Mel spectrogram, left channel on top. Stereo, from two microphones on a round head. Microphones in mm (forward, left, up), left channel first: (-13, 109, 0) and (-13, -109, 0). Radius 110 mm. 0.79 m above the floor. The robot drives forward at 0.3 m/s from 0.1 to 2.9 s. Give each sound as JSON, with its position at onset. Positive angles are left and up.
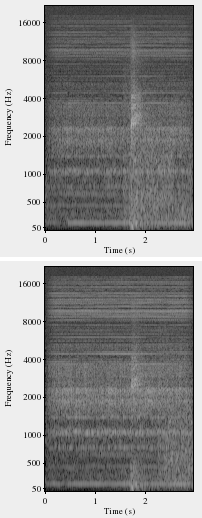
{"t": 1.7, "sound": "whispering", "side_deg": 40, "distance_m": 0.7}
